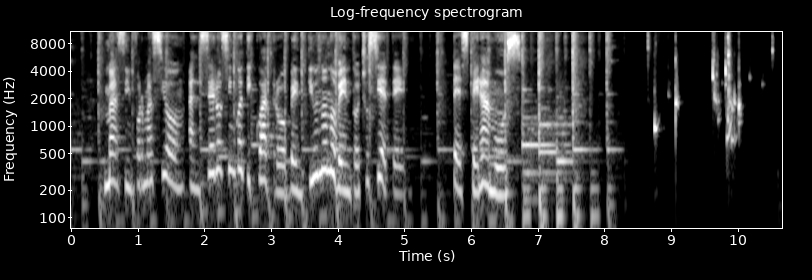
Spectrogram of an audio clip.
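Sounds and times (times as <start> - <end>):
speech: 0.2 - 5.2, 5.8 - 6.9
water dripping from a leaky tap: 8.7 - 10.6.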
